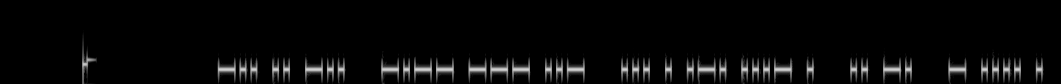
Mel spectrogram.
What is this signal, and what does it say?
Morse code, heard as a keyed tone, about 22 wpm, 700 Hz. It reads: DID YOU SERVE IN THE
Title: Sentences from Top 1000 Words - Review Part 4 - 22wpm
